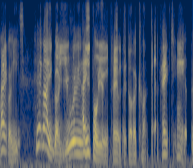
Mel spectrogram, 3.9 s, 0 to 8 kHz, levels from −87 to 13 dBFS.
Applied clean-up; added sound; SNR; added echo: neural diffusion model UNIVERSE++.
